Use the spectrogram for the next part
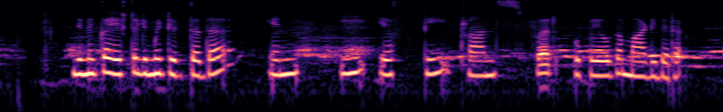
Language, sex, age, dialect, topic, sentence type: Kannada, female, 18-24, Northeastern, banking, question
